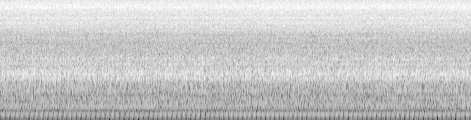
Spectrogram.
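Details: Hyundai Accent engine at steady idle with a dull, uneven knock roughly twice a second under a hissy background; cause not yet pinned down.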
